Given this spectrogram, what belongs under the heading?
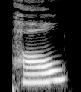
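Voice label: "pou", Mandarin Chinese, second tone; pinyin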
